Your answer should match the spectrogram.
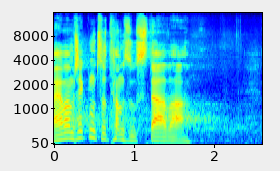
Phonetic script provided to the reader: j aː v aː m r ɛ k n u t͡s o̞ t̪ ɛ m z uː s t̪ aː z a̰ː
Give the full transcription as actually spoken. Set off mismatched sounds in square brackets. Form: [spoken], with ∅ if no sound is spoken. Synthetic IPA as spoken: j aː v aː m r ɛ k n u t͡s o̞ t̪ [a] m z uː s t̪ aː [v] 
